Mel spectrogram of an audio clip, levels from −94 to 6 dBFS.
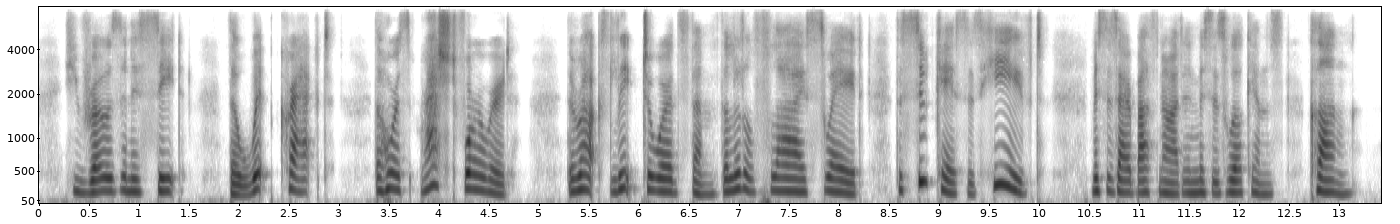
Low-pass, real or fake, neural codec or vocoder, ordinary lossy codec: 7.2 kHz; fake; codec, 24 kHz, 1.2 kbps, DualCodec; Opus, 64 kbps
